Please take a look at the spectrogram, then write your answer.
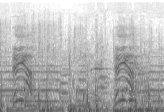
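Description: A horse gallops in a Zelda video game, its quick hoofbeats clip-clopping under game music, with a couple of short whinny-like swells and a voice talking over it.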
